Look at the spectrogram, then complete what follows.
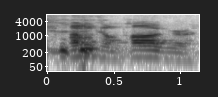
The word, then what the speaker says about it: Uncompahgre: Uncompahgre.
